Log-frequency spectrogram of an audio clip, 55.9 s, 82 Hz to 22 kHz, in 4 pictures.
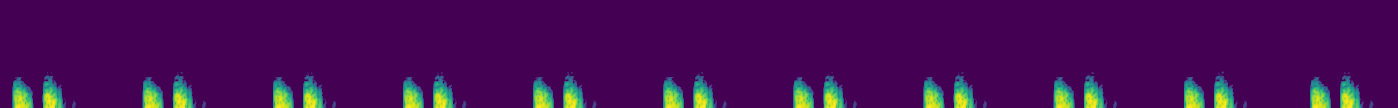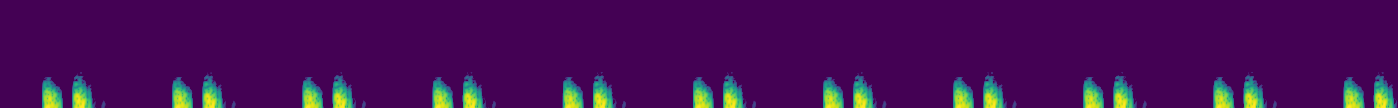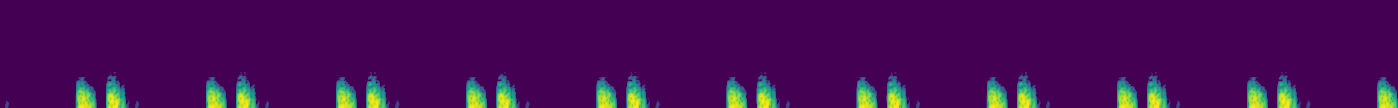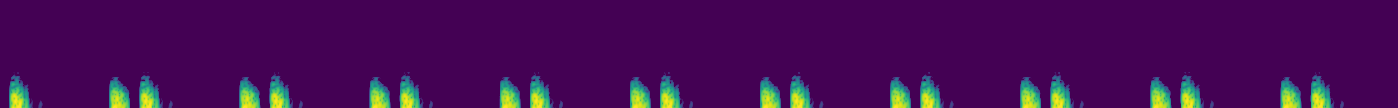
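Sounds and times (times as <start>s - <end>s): heartbeat thumps: 14.5s - 14.9s, 24.9s - 25.3s, 31.4s - 31.8s, 50.9s - 51.3s, 54.8s - 55.2s.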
